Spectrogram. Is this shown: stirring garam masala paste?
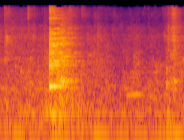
yes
